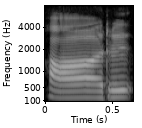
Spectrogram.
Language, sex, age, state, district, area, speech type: Tamil, female, 30-45, Tamil Nadu, Perambalur, rural, read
